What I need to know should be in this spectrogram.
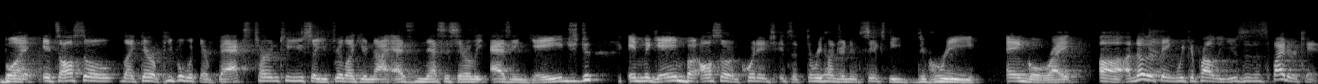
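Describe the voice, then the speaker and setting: A man with an American accent talks in a plain, everyday voice at a fairly high pitch and fairly quick pace, with ordinary pitch variation. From Houston, Texas. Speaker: sports commentator. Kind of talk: casual interview chat.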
